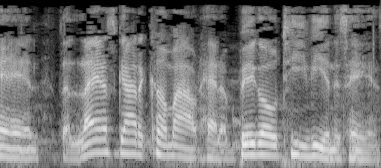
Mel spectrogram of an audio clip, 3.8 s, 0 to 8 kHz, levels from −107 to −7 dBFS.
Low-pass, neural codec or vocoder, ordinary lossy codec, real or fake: 7.2 kHz; codec, 16 kHz, 16 kbps, FreqCodec, larger model; MP3, 32 kbps; fake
